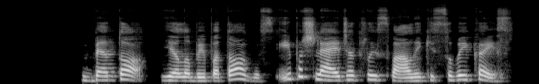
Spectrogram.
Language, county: Lithuanian, Alytus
